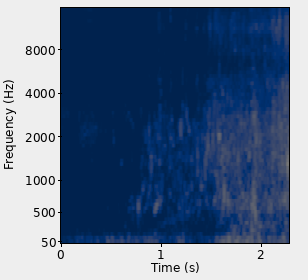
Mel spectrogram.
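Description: A dog swimming and then wading into shallow water, with water sloshing and splashing that grows louder toward the end as it reaches the shallows.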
